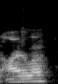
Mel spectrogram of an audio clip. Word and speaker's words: Islay: Isa and um islay Isa yeah but they pronounce it Isa and turn it a little bit and space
